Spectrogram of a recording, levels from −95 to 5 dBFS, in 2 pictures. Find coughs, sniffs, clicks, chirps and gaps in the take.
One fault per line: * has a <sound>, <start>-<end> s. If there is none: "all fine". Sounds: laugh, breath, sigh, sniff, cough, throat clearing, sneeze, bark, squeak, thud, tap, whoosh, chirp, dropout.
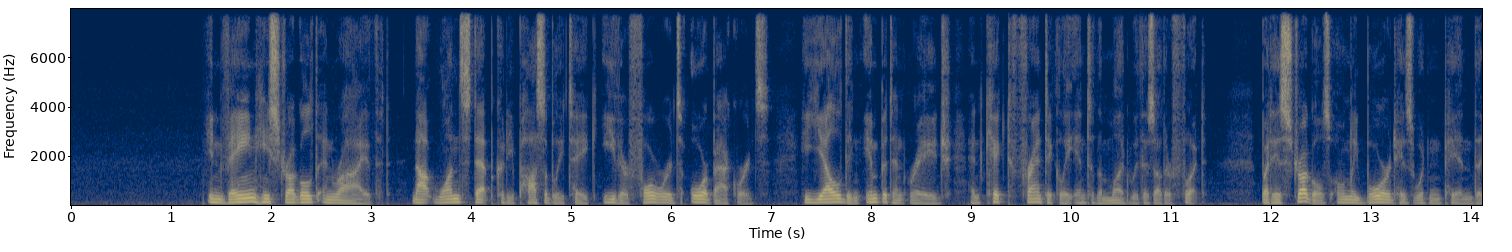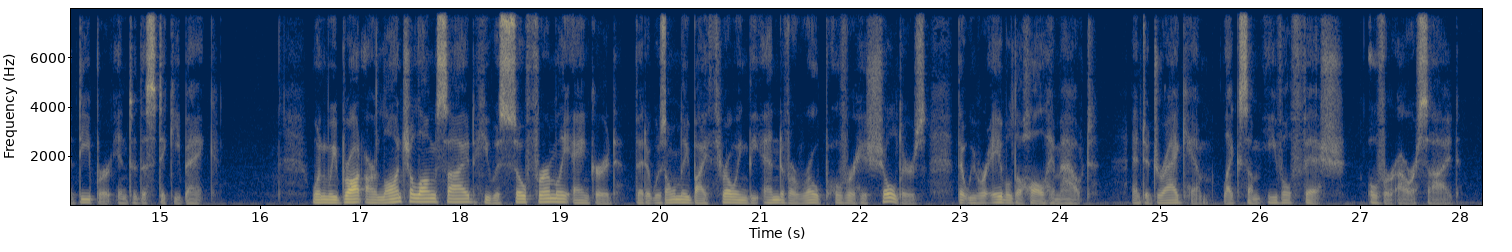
all fine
